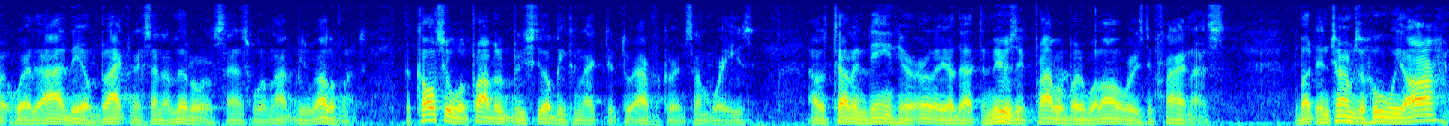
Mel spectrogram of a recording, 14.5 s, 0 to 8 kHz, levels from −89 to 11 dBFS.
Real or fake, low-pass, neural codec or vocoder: fake; 7.2 kHz; codec, 16 kHz, 4 kbps, FunCodec, trained on LibriTTS, 50 frames a second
